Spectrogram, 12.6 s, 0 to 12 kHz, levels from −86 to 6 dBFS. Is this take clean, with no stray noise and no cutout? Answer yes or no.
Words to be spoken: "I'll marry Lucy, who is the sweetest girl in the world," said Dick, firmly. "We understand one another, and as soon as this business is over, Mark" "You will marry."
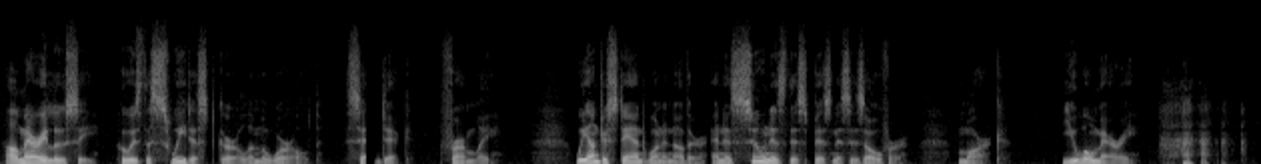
no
